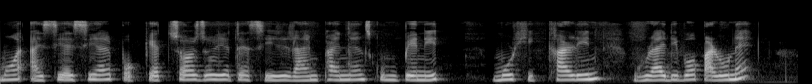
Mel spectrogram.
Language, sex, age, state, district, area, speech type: Assamese, female, 30-45, Assam, Biswanath, rural, read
